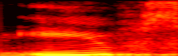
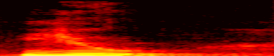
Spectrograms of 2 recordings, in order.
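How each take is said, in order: First: It starts with a vowel and ends in 'v'. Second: It starts with a 'y' sound, like 'you'. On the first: The speaker calls it wrong. "मैं ईव समझ रही थी" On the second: The speaker calls it right. "यानी ये य और ऊ"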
